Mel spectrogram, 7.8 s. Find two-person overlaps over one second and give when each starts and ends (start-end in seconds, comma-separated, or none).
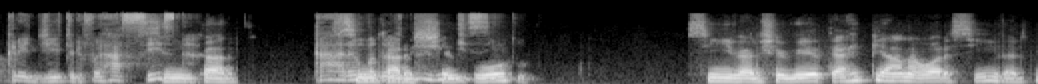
2.5-3.9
